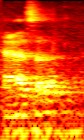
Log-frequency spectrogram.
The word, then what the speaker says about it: Ahaziah: We basically had the scenario of Elijah and having the kings, Ahaziah, however you say his name. The right way to say it is Ahaziah.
